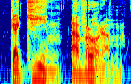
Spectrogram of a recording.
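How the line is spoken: Even, level voice. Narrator (Russian): сказал Северус ровным голосом

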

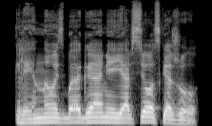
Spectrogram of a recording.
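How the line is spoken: Roaring. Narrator (Russian): взревел генерал

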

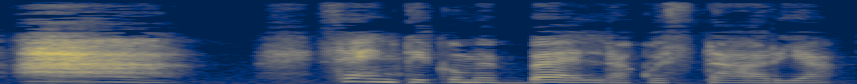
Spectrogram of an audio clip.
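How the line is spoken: Emphatic exclamation. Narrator (Italian): esclamò con enfasi Mary

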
